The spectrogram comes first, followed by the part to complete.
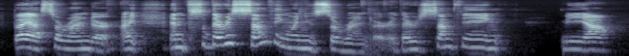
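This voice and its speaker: Lively intonation marks this woman's speech in a French accent. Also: fairly high pitch for a woman, moderate pace. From France, rural farm. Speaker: public speaker and author. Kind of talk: interview. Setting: video call. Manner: halting.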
